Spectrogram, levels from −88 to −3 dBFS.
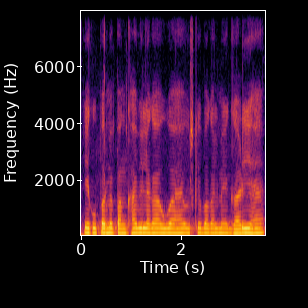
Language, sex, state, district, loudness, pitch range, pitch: Hindi, male, Jharkhand, Deoghar, -16 LUFS, 155-160 Hz, 155 Hz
